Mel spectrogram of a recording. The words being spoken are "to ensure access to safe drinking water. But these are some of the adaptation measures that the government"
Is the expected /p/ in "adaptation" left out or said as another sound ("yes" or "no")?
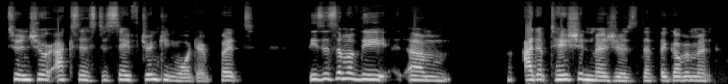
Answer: no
